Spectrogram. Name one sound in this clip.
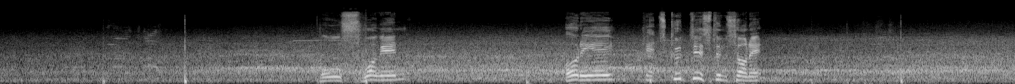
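A stadium crowd murmurs and roars.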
